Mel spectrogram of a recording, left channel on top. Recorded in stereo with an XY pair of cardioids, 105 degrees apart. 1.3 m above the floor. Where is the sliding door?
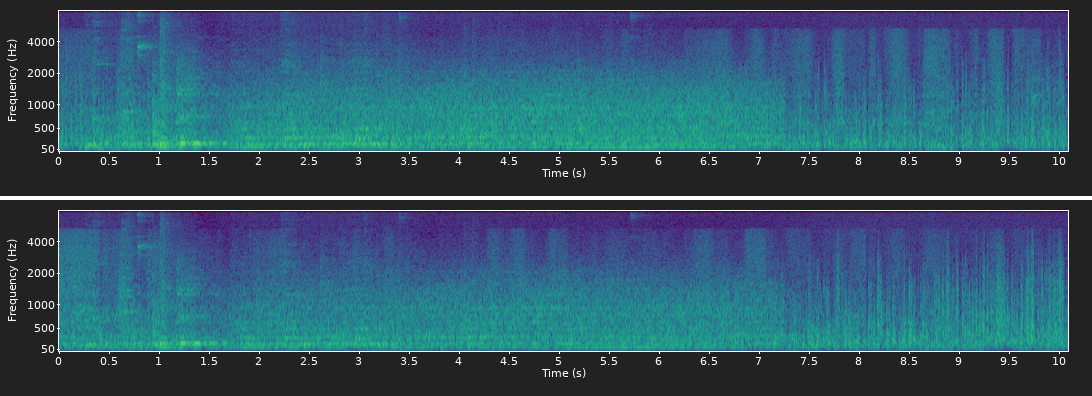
30° left, 0.7 m.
